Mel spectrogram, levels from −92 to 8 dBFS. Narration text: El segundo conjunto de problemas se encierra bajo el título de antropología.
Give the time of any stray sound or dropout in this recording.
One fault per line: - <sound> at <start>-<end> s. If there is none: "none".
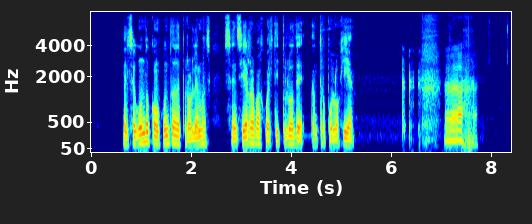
- laugh at 6.2-7.8 s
